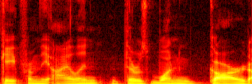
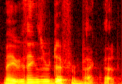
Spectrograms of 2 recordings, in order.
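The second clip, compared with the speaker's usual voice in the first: wry aside; 6 semitones higher, 5 dB louder, faster than usual. Real, not acted.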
